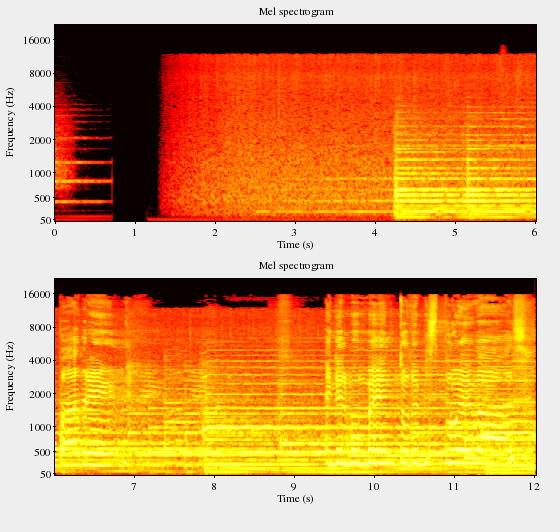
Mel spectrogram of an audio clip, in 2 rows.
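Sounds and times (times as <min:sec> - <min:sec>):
rain: 0:01.2 - 0:12.0.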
